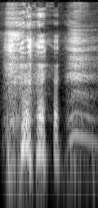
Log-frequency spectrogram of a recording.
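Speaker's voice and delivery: high, strange mechanical laugh; giddy robot villain laughing at the heroes; robotic villain cackle. A narrator's reading. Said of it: "as it laughed and laughed".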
